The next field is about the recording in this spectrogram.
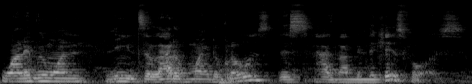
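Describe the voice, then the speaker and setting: A man answering interview questions in a confident, relaxed way. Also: mid-range voice, normal speed, slight background noise. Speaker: guest, mortgage company founder. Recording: echoey room with faint ambience.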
